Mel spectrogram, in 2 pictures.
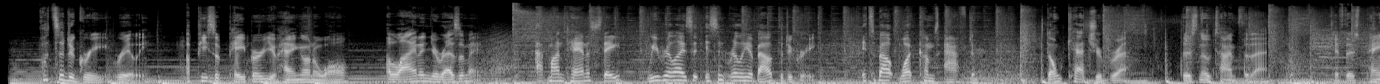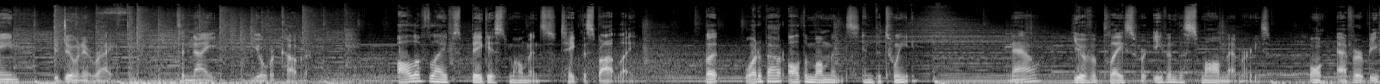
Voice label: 20s Male Commercial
